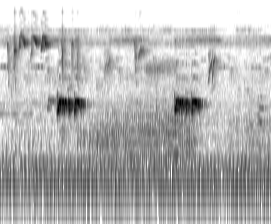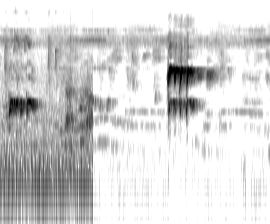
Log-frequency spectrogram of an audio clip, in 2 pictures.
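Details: Local zebra dove from Indonesia singing. Three short, rolling coo phrases repeat about every two and a half seconds over a low hum. After a quiet pause comes a higher, louder chattering burst.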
